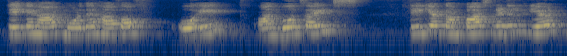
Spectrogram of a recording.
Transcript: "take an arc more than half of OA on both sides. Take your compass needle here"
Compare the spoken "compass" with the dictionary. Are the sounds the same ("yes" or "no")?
yes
